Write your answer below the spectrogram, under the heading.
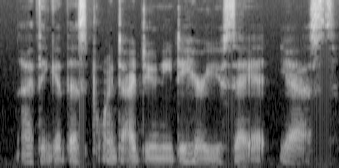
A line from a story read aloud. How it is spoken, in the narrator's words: Castiel replies quietly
